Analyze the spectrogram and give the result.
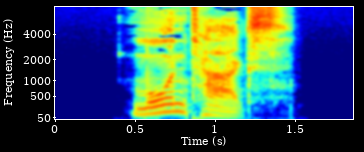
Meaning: genitive singular of Montag
- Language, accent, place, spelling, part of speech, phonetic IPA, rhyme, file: German, Germany, Berlin, Montags, noun, [ˈmoːntaːks], -oːntaːks, De-Montags.ogg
